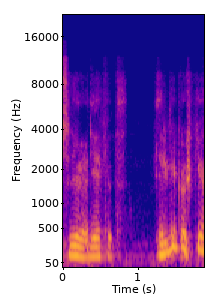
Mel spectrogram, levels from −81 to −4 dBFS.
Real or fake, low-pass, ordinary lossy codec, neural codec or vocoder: fake; 14.4 kHz; Opus, 16 kbps; codec, 32 kHz, 1.9 kbps, SNAC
